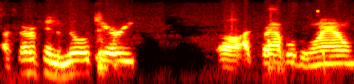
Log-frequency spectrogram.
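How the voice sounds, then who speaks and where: A man's fairly high-pitched voice at a moderate pace. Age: 60s. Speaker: military veteran. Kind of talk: panel discussion on a livestream. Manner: halting, many fillers and repeats.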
